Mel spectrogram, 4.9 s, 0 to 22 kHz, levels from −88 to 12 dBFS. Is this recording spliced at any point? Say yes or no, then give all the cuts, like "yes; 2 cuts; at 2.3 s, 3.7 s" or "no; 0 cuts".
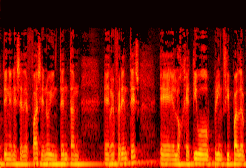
yes; 1 cut; at 2.2 s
